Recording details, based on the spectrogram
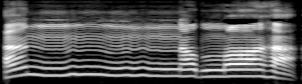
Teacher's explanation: نون مشدد کو ہمیشہ غنہ کر کے پڑھیں گے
